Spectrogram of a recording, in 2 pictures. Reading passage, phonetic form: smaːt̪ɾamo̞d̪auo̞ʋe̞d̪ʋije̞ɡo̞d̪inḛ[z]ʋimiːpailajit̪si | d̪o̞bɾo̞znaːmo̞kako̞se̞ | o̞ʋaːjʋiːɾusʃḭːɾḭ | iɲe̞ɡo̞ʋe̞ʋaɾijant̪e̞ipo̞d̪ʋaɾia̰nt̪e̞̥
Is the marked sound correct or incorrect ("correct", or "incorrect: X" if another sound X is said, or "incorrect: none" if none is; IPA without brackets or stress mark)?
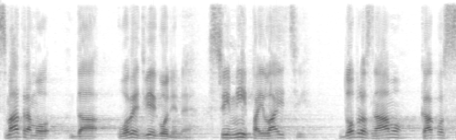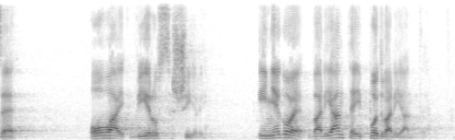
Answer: incorrect: s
